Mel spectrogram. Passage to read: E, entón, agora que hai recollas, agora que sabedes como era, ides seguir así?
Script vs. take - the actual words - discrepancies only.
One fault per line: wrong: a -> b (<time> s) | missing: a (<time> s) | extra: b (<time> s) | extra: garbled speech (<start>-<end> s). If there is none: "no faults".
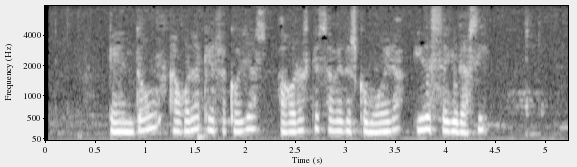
no faults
